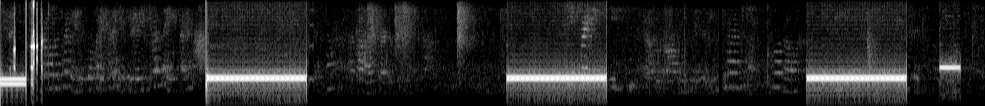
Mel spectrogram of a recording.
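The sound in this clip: Telephone ringback tone plays while a call is being transferred: three long, steady mid-pitched tones of about two seconds each, separated by quiet gaps. A short, higher beep follows at the end.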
